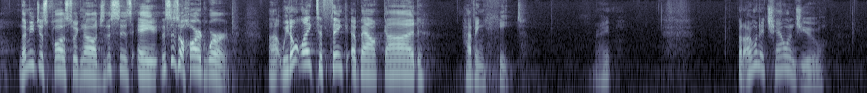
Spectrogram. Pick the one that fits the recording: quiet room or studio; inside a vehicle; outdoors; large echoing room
large echoing room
